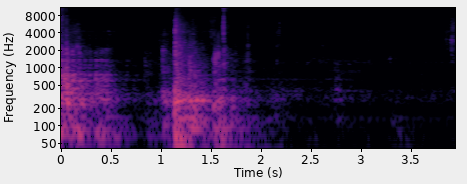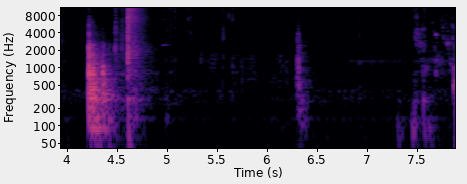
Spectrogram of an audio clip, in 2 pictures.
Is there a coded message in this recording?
No, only kitchen noise.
